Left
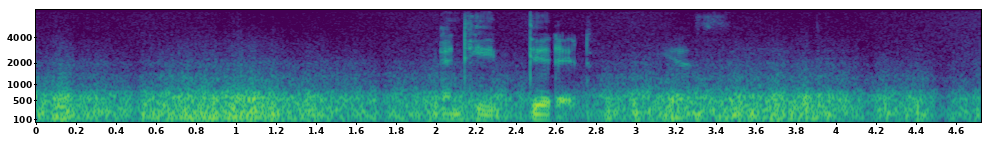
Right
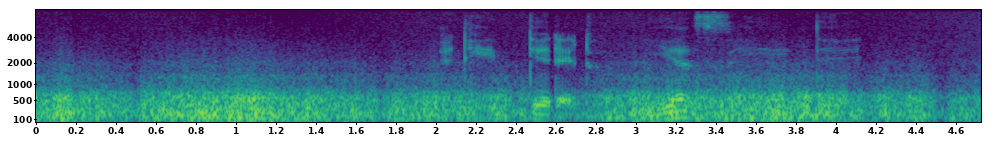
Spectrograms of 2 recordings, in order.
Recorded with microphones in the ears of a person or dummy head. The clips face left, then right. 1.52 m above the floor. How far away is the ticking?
I don't hear ticking.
